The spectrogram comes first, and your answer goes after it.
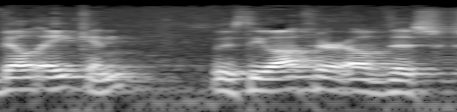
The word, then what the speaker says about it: Aitken: 2004 very good to be talking with Bill Aken you don't pronounce the tea in his name Bill Aken who's the author of this wonderful book Shri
